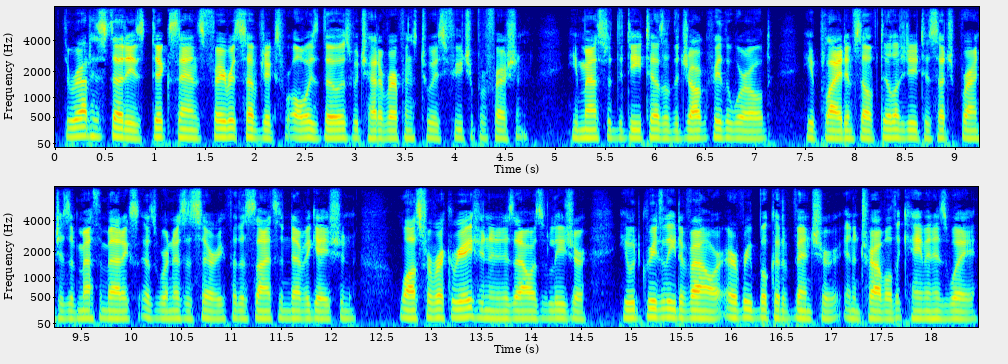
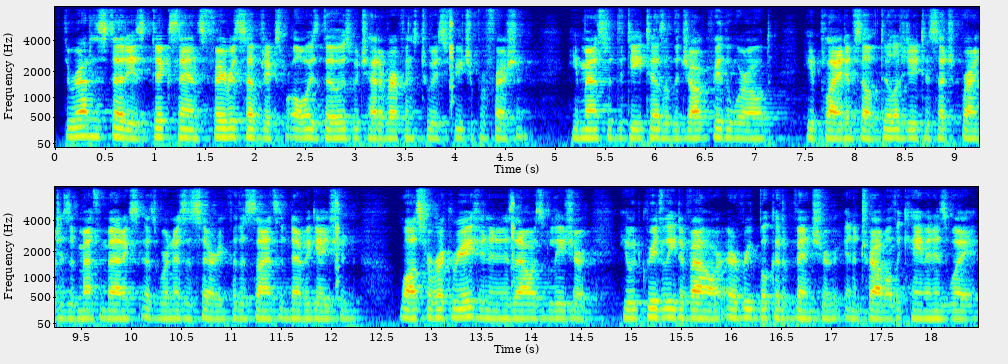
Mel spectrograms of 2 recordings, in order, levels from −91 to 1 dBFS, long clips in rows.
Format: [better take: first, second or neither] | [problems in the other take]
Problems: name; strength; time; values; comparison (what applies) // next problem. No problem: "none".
first | noise reduction (neural separator model SepFormer DNS4)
